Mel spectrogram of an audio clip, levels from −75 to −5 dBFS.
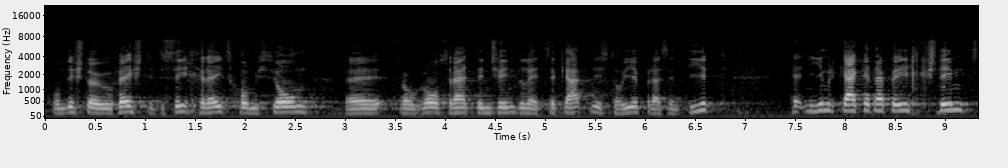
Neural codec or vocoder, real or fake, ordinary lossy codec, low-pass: none; real; AAC, 64 kbps; 7.2 kHz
